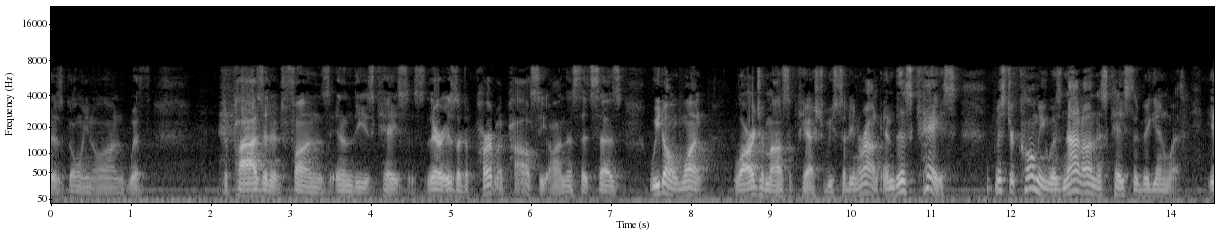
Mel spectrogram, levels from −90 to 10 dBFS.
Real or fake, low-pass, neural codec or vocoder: real; 7.2 kHz; none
